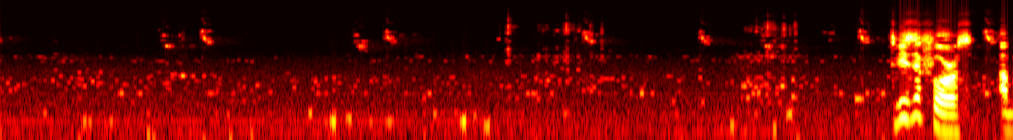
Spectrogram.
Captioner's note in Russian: птички щебечут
